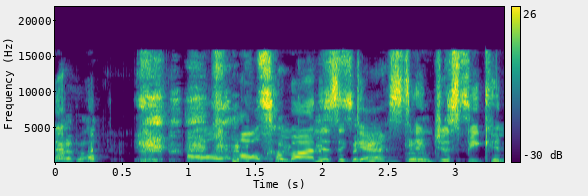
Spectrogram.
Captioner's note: laughs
